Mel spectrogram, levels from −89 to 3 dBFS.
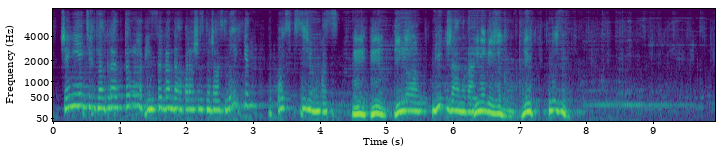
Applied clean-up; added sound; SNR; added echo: neural separator model SepFormer DNS4.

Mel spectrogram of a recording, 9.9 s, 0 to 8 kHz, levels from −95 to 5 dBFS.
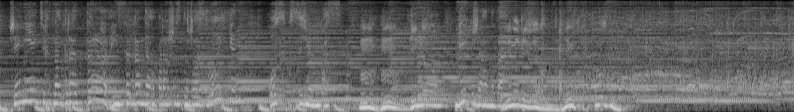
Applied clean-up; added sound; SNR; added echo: none; Harp; 10 dB; reverberation time 0.9 s.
